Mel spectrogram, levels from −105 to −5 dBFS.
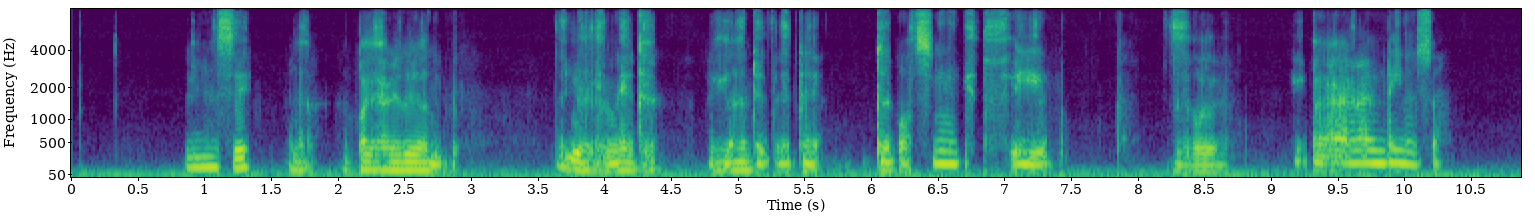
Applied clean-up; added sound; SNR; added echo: neural diffusion model UNIVERSE++.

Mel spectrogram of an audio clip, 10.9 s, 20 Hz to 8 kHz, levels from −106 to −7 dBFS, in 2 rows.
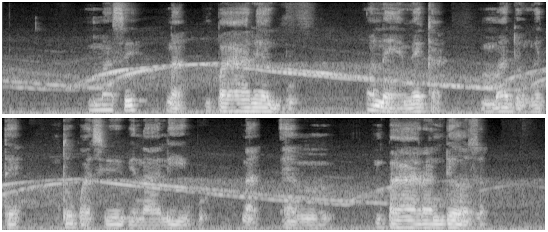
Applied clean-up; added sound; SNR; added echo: none; Motor vehicle (road) / Siren; 8 dB; none.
